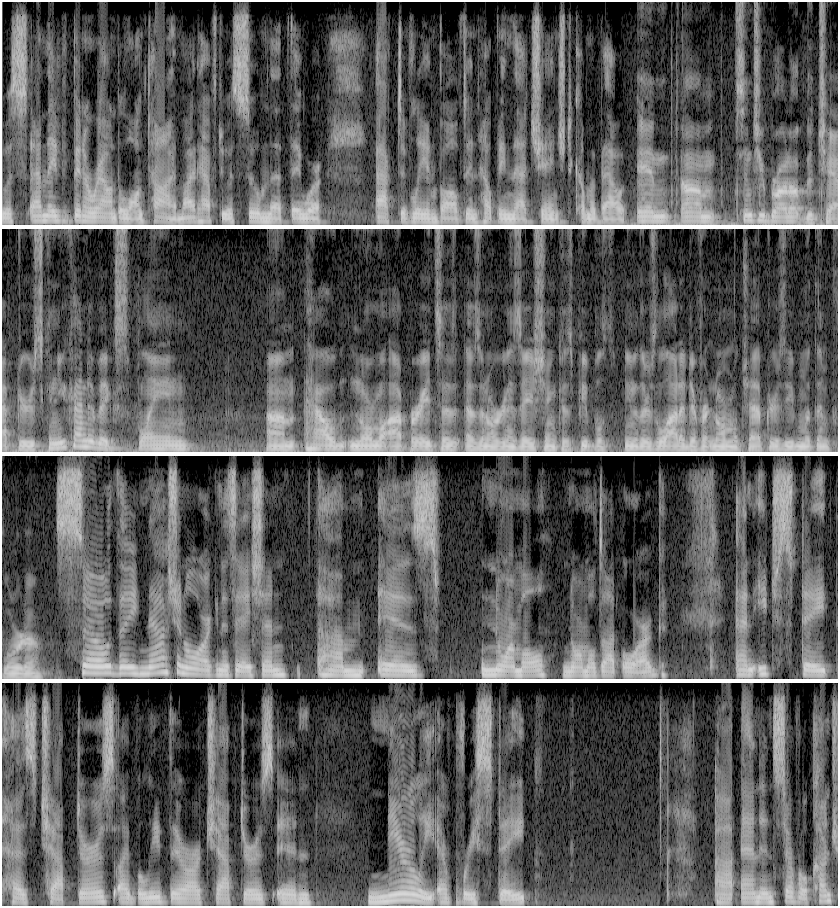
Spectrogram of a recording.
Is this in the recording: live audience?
no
